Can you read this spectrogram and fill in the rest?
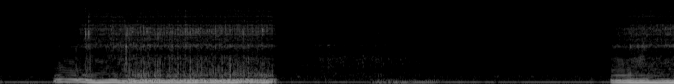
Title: Snoring Labrador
